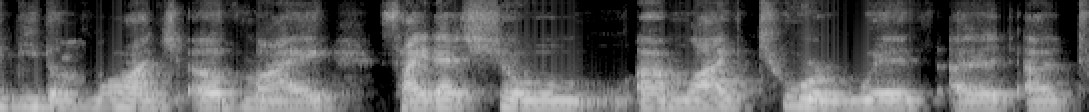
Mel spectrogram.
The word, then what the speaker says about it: Saidat: My first name, Saidat, is Arabic, and it's actually pronounced Saida, but my dad is from Nigeria, and so the pronunciation is Saidat, and that means profitable and happiness.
